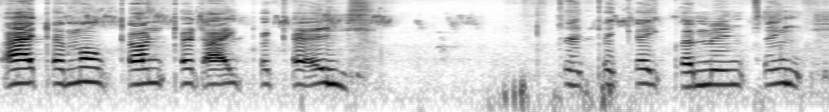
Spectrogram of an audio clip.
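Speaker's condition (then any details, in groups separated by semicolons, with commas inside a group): Cerebral palsy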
